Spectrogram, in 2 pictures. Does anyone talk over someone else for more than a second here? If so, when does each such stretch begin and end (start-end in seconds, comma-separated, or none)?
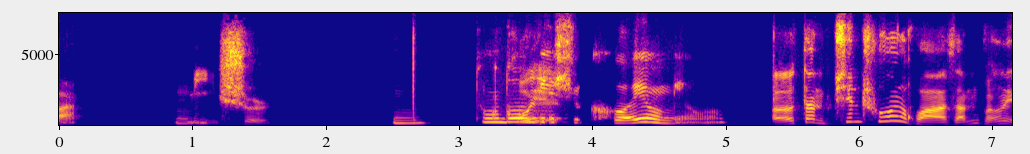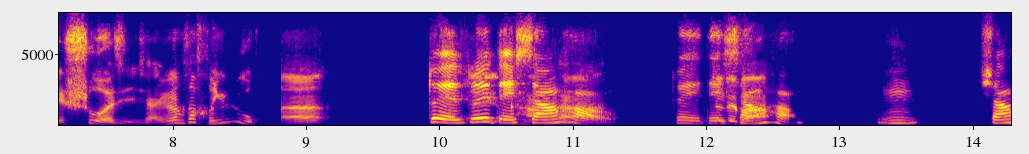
10.0-11.3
